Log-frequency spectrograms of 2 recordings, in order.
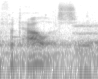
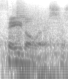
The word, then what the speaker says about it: Fatalis: I love the lore of the Fatalis in Monster Hunter. Or I guess it's Fatalis is how it's said in the game. They say it Fatalis, not Fatalis.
